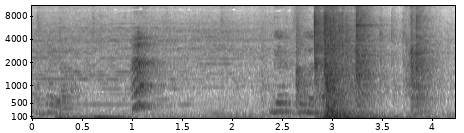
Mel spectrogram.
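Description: A wooden front door swung shut about three seconds in, the loudest sound here, with a low thump, over voices and background music.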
